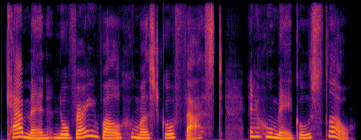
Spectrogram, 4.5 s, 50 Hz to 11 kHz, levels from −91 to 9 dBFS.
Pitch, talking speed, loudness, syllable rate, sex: 270 Hz, 175 wpm, -18 LUFS, 3.8 syllables/s, female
